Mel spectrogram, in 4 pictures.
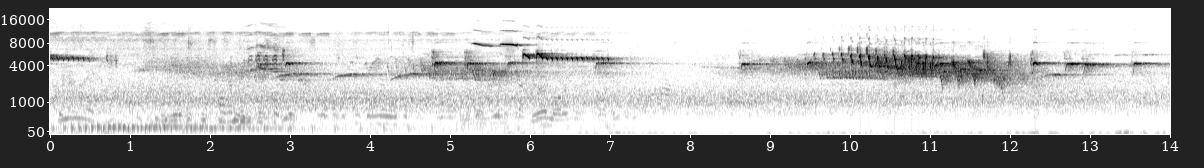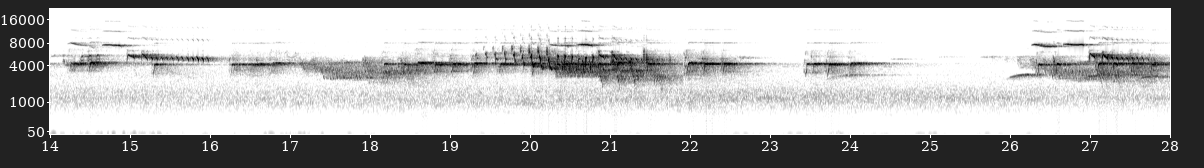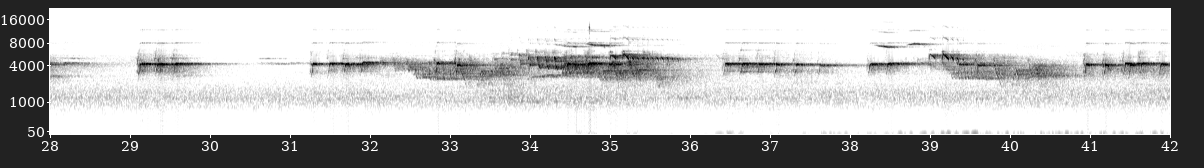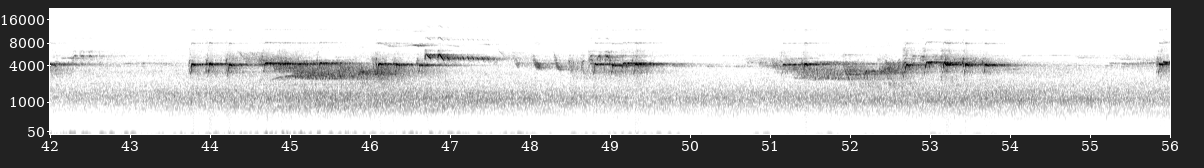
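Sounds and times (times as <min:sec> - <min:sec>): bird chirping: 0:00.0 - 0:07.9.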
